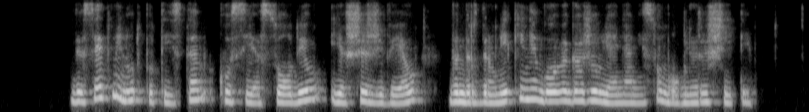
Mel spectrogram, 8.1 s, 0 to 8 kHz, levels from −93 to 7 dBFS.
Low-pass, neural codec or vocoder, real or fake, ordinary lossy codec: 7.2 kHz; codec, 16 kHz, 16 kbps, FreqCodec, smaller model; fake; Opus, 32 kbps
